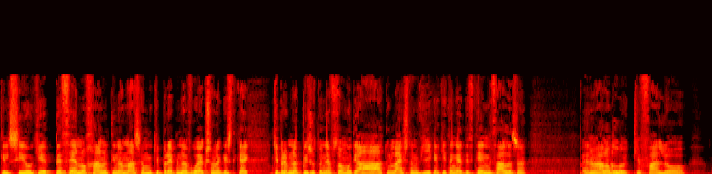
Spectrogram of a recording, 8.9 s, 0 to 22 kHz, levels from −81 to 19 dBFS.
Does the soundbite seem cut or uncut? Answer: cut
